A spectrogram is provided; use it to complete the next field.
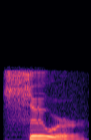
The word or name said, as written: sewer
